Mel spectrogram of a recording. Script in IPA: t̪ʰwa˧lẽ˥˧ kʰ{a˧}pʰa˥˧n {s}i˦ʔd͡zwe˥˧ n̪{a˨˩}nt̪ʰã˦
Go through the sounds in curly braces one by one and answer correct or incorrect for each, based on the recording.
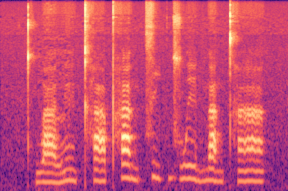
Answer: correct, incorrect, incorrect

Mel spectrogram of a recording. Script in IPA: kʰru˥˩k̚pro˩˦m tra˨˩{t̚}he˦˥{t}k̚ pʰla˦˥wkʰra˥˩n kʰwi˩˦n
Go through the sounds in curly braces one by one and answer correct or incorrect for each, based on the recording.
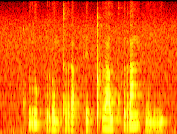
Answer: incorrect, incorrect

